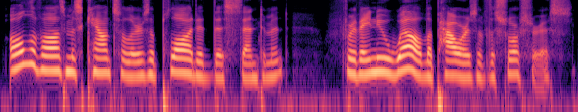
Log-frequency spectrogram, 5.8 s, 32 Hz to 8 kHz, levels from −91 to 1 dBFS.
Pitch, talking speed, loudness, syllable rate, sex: 210 Hz, 165 wpm, -17 LUFS, 5.0 syllables/s, female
